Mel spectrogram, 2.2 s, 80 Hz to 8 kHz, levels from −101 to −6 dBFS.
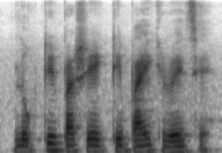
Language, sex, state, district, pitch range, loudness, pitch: Bengali, male, Tripura, West Tripura, 110-120 Hz, -19 LUFS, 115 Hz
